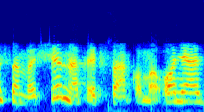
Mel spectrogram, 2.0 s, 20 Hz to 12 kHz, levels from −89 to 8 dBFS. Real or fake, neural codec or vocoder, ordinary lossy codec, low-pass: real; none; AAC, 32 kbps; 10.8 kHz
